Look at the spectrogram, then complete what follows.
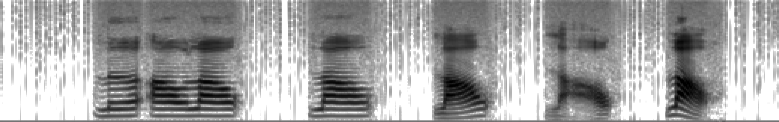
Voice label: "lao", chinese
